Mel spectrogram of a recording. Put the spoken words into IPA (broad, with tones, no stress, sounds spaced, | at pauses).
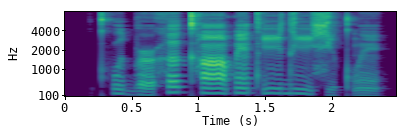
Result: kʷʰ i˦˨ b ə˞˨˩˦ h əː˥ kʰ ãː˥ p ẽ˥ tʼ iː˥ d iː˦˨ ɕ i˨˩ kʷʼ ẽː˨˩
